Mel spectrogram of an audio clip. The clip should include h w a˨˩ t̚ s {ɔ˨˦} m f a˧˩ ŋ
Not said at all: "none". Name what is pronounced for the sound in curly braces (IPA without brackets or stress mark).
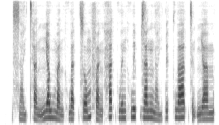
ɔ˨˦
